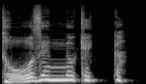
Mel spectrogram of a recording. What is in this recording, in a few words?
victory, ja; cookie run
